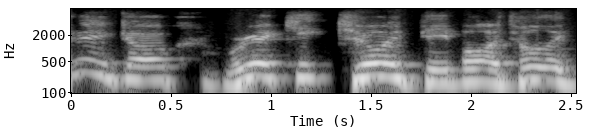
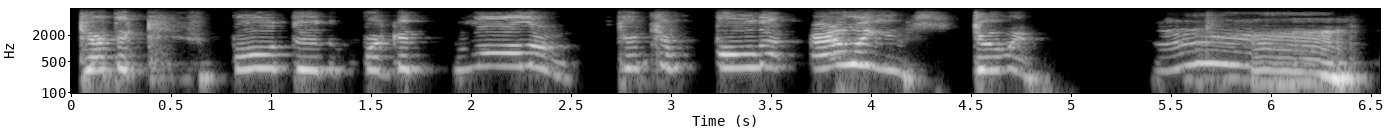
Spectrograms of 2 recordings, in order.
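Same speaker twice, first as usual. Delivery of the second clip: high-pitched exasperated outburst; worked-up, squealing frustration; frustrated; 12 semitones higher than usual. Acted. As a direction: rant at the kid in a strained high voice. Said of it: "it frustrated me".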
